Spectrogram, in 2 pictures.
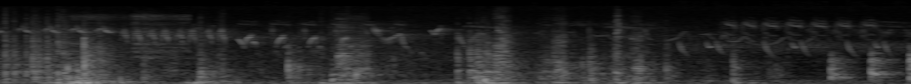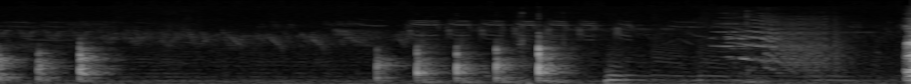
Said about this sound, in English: I'm here at Miss Oakley's home, and I'm about to knock on the door.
